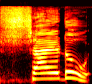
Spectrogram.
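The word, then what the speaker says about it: shadow: near the window देखिए शैडो window ओ ओ डब्ल्यू रहेगा तो डब्ल्यू का साइलेंट डब्ल्यू साइलेंट हो जाएगा ओ को ओ ही पढ़ देंगे ठीक है ना विंडो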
